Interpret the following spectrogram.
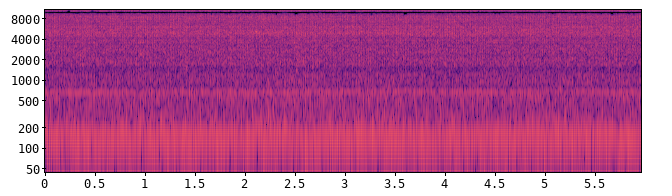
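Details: Diamond turning lathe cutting a homemade record after zeroing the stylus tip by reflection: steady low hum with soft even hiss and no knocks or chatter; the chip pulls off nicely and spools on the center nut/washer. Normal cutting.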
